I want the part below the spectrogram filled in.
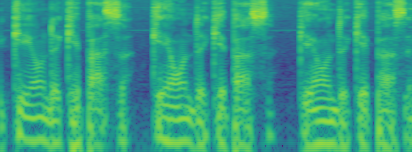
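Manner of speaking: low Mexican cashier patter; repetitive, low-pitched Mexican greeting. Retold or imitated. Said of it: "I'll do a Mexican voice".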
